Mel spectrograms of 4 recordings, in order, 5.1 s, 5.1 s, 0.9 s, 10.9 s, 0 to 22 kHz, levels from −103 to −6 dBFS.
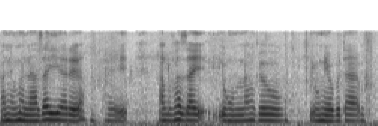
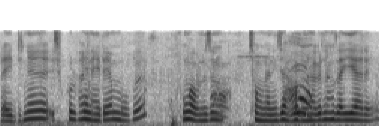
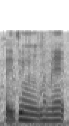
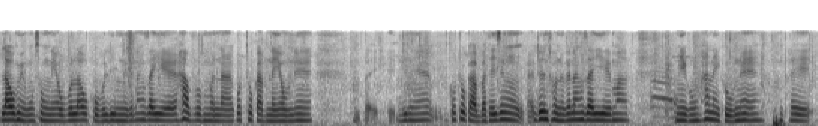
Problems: low volume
